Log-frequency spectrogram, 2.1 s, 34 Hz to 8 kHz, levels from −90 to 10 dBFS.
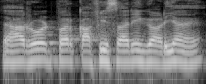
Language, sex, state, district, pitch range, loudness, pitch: Hindi, male, Uttar Pradesh, Lucknow, 150-155 Hz, -13 LUFS, 150 Hz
